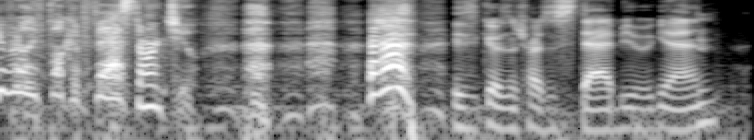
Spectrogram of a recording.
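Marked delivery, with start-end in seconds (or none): 0.0-1.2 high, loud, frustrated exasperated yell. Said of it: "he's like".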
